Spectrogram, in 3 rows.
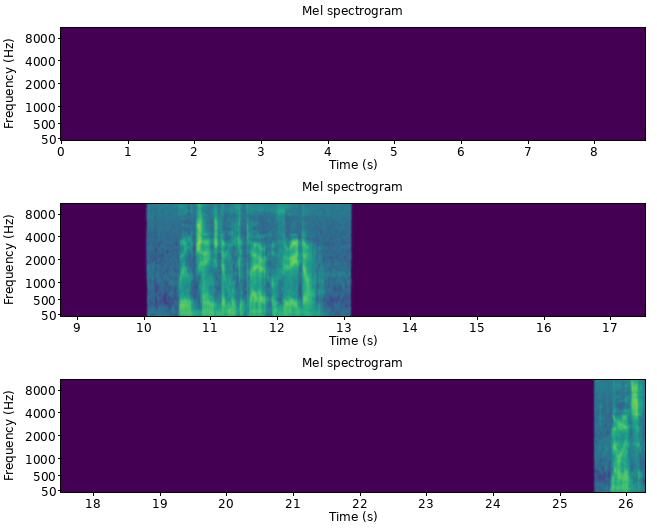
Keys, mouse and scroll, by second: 0.8 click, 2.1 click, 5.2 click, 5.6 click, 5.8 click, 6.2 click, 6.6 click, 8.0-8.4 drag, 10.4 click, 11.7 click, 12.9 click, 14.3 5, 14.8 Return, 19.0 click, 20.3 click, 21.5 click, 22.4 click.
